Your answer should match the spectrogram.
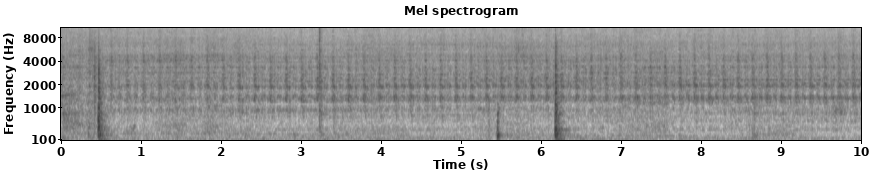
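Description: Steady hiss with a fast fine ripple from the Technics RS-TR210 cassette deck setup, and four sharp clicks as the deck is handled and its front-panel buttons pressed, the loudest about six seconds in.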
